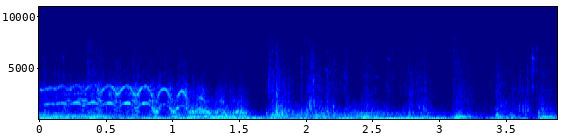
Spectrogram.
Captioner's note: horse continues whinnying; hoof thuds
